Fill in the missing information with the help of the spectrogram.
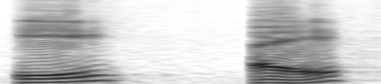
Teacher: ए, ऐ वर्ण जो है वो कंठ तालव्य कहलाते हैं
